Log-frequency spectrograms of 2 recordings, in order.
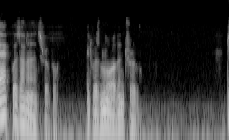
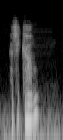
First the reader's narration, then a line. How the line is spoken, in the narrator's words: Natasha asked quickly in a whisper, afraid to move lest she should rouse the dozing baby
